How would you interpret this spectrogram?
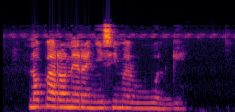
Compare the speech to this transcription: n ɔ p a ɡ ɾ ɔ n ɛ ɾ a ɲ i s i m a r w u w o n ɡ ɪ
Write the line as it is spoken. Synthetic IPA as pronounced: n ɔ p a ɾ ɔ n ɛ ɾ a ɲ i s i m a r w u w o n ɡ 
